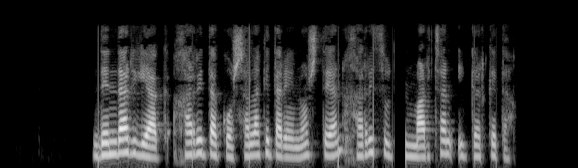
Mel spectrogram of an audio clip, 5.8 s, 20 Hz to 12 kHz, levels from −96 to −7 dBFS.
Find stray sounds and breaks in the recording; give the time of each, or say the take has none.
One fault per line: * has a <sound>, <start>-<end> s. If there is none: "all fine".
* has a dropout, 4.0-4.1 s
